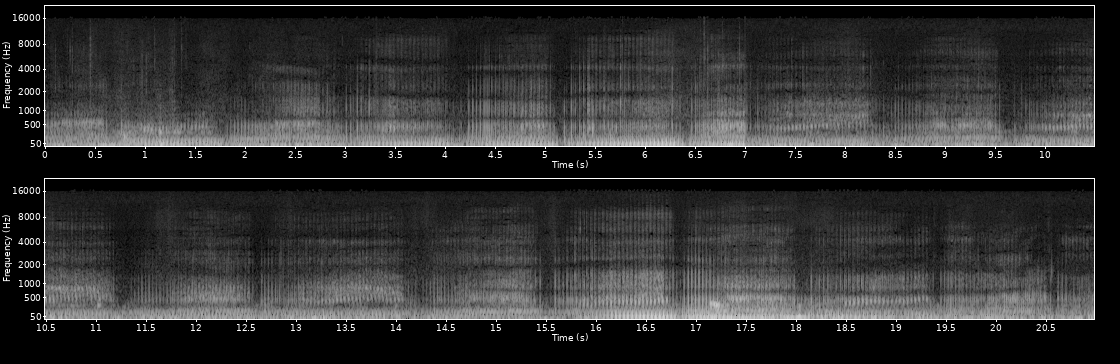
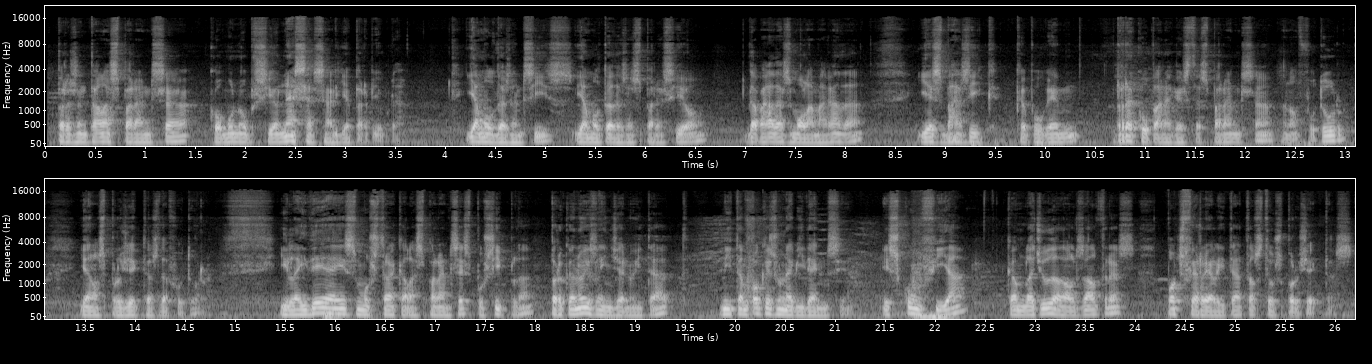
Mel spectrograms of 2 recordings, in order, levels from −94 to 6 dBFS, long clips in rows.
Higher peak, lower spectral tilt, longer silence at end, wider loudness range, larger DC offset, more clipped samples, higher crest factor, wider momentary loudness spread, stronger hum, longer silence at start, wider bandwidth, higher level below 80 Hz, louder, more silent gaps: second, -8 dBFS vs -4 dBFS; about the same, -7.5 dB/octave vs -6.5 dB/octave; about the same, 0 s vs 0 s; first, 10 LU vs 4 LU; neither; neither; about the same, 18 dB vs 16 dB; about the same, 12 LU vs 12 LU; neither; about the same, 0 s vs 0.1 s; second, 14.5 kHz vs 17 kHz; about the same, -28 dBFS vs -32 dBFS; second, -32 LUFS vs -20 LUFS; neither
